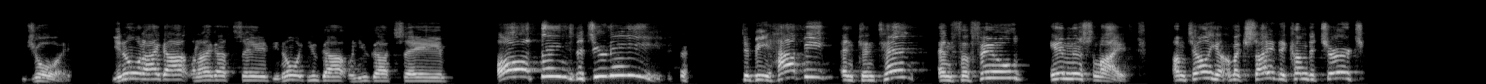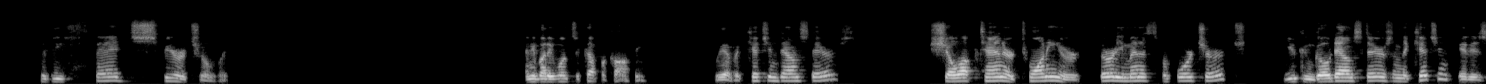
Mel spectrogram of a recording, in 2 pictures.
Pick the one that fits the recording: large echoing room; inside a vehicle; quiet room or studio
large echoing room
